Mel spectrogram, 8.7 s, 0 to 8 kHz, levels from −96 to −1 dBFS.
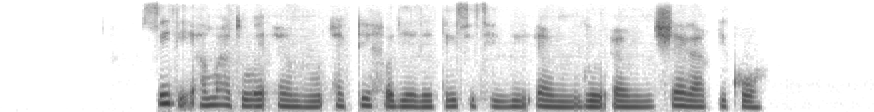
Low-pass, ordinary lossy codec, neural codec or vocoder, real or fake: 7.2 kHz; Opus, 24 kbps; codec, 16 kHz, 0.8 kbps, ZipCodec; fake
